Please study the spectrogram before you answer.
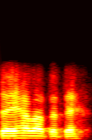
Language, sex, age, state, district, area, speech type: Odia, male, 30-45, Odisha, Kalahandi, rural, conversation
